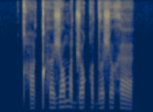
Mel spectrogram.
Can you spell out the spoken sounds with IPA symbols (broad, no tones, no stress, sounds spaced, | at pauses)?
qʰ æ ǃʰ ɜ ʒ ɒ m ɑ d͡ʒ u q ʊ d ʌ ʃ ʌ x æ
